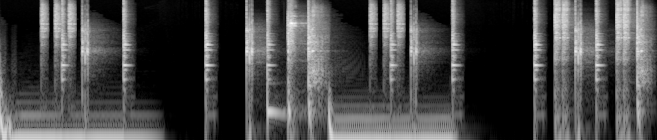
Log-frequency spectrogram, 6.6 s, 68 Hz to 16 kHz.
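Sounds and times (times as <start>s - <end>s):
drum groove: 0.0s - 1.4s, 2.5s - 4.2s, 5.4s - 6.5s.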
